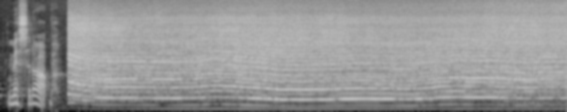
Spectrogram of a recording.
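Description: A power router whines steadily as it cuts through wood.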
